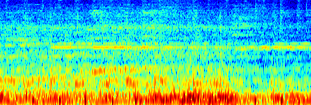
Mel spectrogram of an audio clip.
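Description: Live rock band playing, with guitar over bass and drums.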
